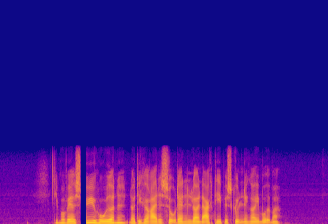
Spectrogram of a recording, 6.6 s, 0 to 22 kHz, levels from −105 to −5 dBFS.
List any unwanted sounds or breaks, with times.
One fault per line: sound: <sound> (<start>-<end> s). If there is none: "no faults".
sound: dropout (1.6-1.7 s)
